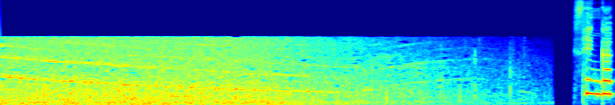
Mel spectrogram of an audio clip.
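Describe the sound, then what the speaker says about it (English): A wailing siren with long sliding tones, steady and fairly loud, fading out near the end before a short burst of other sound. "I'm a fire engine."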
